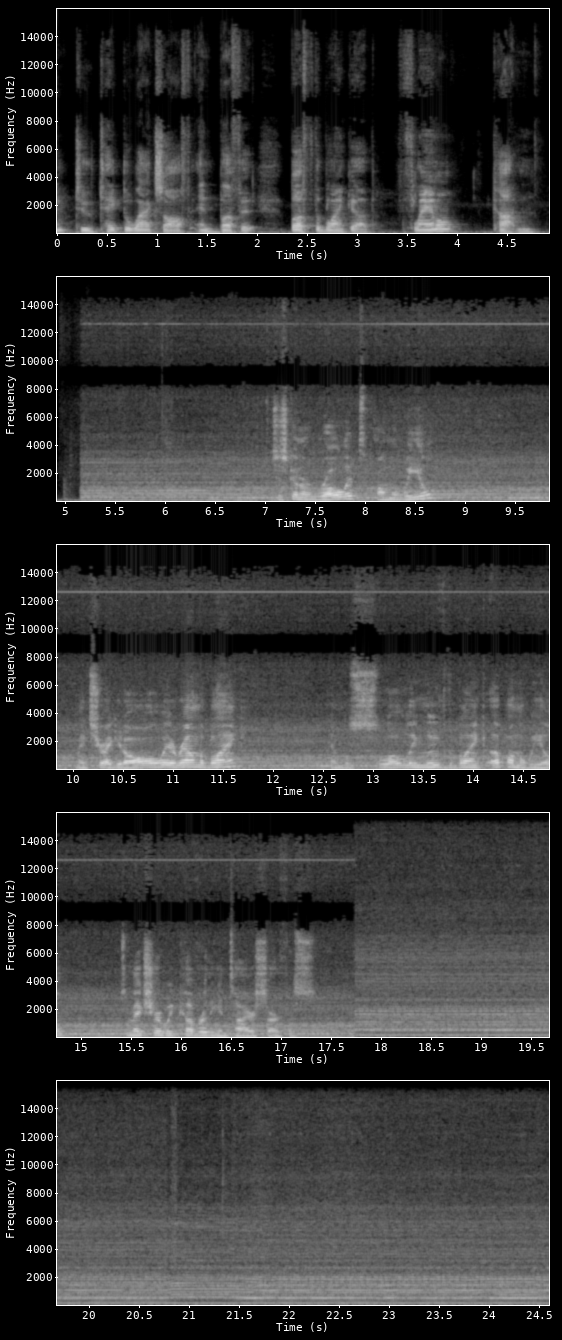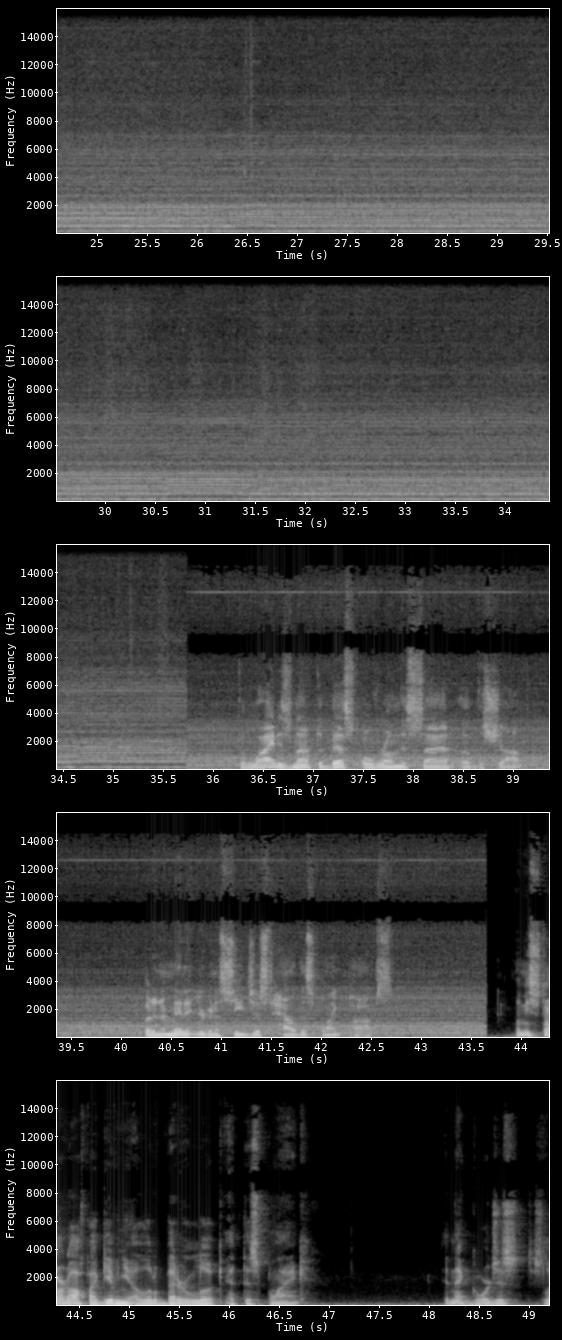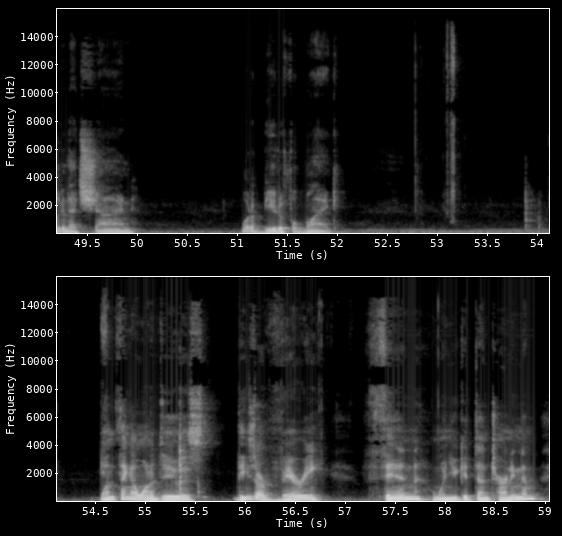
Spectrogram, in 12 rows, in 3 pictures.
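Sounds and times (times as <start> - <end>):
lathe motor hum and whir: 5.1 - 43.7.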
